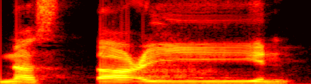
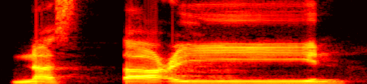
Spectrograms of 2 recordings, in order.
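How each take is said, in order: The two takes are said the same way.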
